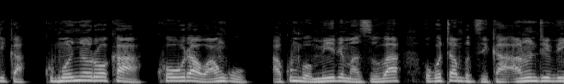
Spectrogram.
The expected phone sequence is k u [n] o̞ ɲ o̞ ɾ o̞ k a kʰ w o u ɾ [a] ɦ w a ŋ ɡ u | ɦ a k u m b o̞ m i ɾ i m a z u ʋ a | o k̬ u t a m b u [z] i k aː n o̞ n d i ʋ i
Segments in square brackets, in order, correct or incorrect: incorrect, correct, incorrect

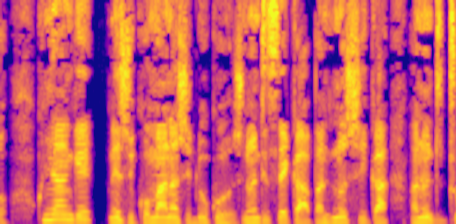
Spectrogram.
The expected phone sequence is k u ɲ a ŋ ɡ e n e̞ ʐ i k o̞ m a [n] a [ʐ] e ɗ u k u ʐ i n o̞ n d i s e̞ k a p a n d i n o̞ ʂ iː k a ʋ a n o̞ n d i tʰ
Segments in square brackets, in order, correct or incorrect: correct, correct

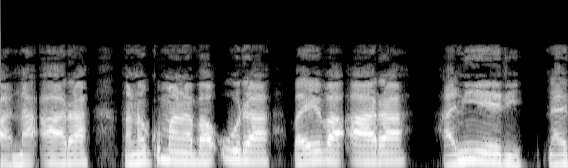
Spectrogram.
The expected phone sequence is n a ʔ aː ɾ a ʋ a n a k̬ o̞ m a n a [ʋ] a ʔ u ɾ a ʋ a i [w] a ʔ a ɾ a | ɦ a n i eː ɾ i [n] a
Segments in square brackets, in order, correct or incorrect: correct, incorrect, correct

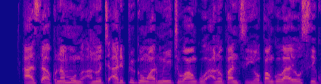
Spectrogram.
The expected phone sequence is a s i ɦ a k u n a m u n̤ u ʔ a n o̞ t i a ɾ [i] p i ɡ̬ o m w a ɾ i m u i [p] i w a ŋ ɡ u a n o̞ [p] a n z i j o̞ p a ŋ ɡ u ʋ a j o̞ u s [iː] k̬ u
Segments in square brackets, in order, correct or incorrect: correct, incorrect, correct, correct

